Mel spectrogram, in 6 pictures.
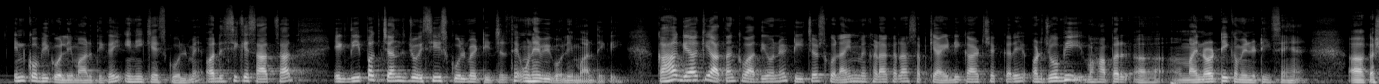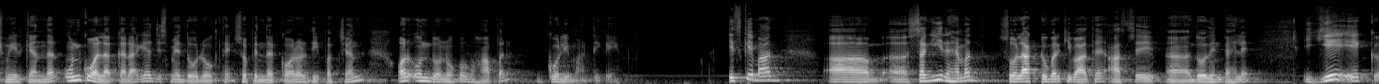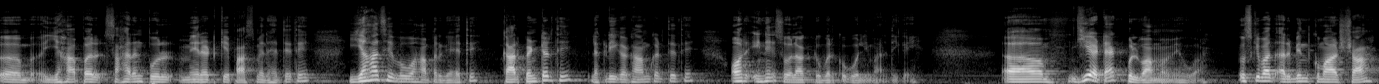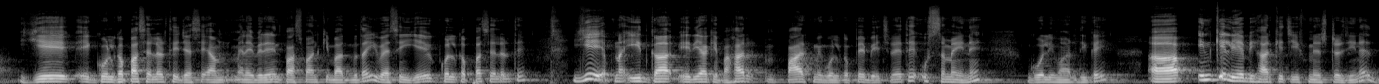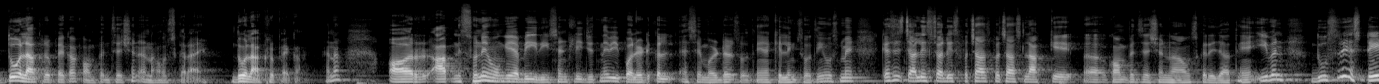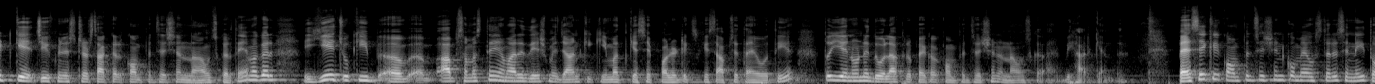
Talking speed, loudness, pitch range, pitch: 205 wpm, -20 LUFS, 105-150 Hz, 120 Hz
